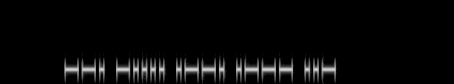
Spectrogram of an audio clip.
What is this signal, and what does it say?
Morse code, heard as a keyed tone, about 27 wpm, 700 Hz. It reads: G6PJU
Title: DXCC-100 Call Signs - 5 Characters - 28wpm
